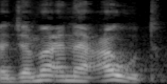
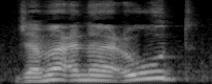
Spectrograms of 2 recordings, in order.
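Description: First: عود said "ʿawd", an "a" gliding into w; fatha on the ayn. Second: عود said with a long "oo" after the ayn, "ʿood"; mistaken vowel. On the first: Shown as a demonstration. Teacher corrects himself for students, عود with fatha on ayn, "ʿawd". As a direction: open the ayn of عود with a short a, then a still w. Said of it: "بفتح العين وسكون". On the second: Real, not acted. Teacher misreads the example word to students, mistaken long-u vowel in عود. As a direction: say عود as ʿūd, with a pure long u. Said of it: "آه، عفوًا، آه، جمعنا عود".

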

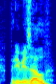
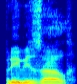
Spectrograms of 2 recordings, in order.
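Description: First: "Привязал" rising at the end as a question. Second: "Привязал" falling at the end as a statement; answering. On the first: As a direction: ask "Привязал" with a lifted ending. One man questions the other. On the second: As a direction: answer "Привязал" with a settled, dropping tone. The other man answers. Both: A narrator's reading.

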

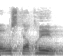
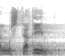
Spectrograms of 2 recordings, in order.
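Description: First: المستقيم with a thick, darkened qi; over-heavy qaf. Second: المستقيم with a clear, clean long i; lightly heavy qaf. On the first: Teacher shows the mistake, المستقيم with qaf too heavy. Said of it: "لا نقول". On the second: Teacher corrects it, المستقيم with lightly heavy qaf. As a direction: keep the qi in المستقيم thin and clear. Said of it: "وإنما". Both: Shown as a demonstration.

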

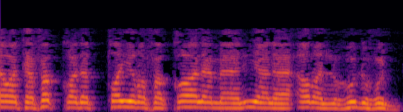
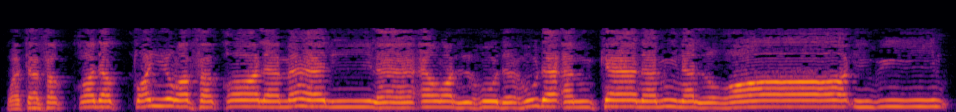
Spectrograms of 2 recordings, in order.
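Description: First: Said in the usual way. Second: "لي" as long lee, not liya, chanted slowly; silent ya. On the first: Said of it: "قرأ بإسكان الياء". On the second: Shown as a demonstration. Teacher demonstrating iskan, slow chant with "لي" as lee. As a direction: recite slowly, holding "لي" with no final a. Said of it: "قرأ بإسكان الياء هكذا".

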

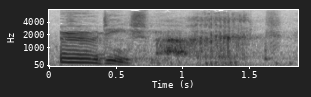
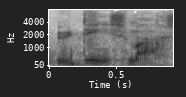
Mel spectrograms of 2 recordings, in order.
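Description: First: Slow, drawn out. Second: Humble Abigail. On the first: Repeated, drawn out. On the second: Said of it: "zegt ze". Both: Acted.

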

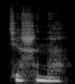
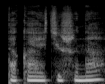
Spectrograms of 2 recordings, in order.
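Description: First: Whispered. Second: Said in the usual way. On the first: A narrator's reading. Narrated silence, whispered.

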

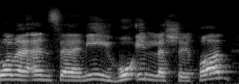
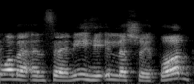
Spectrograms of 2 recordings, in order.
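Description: First: أنسانيه recited slowly as ansanihu; damma on the ha. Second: أنسانيه recited as ansanihi; kasra on the ha. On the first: Teacher showing Hafs's reading, damma on أنسانيه. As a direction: end أنسانيه on hu, with u. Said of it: "ما عدا حفص يقرأ يقول". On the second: Teacher showing the majority reading, kasra on أنسانيه. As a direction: end أنسانيه on hi, with i. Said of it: "دي لكل القراء ما عدا مين؟". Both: Shown as a demonstration.

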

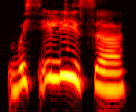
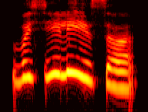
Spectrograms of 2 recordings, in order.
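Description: First: Slow, raised, drawn-out cry of the name; mildly tearful wail, stretched out; sobbing call. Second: High, slow, pleading wail of the name; plaintive call. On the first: Detective calling to the girl lying lifeless, sobbing. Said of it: "утробно всхлипнув". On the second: Detective pleading with the girl lying lifeless, plaintive. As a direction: stretch it into a pitiful lament. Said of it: "ещё жалобнее позвал Кудесников". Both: A narrator's reading.

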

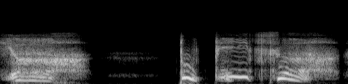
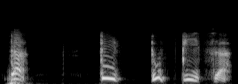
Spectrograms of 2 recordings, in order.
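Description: First: Very high, drawn-out incredulous squeal; disbelief. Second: High, crisp gleeful taunt; ecstatic cry. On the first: Python not believing his ears, high slow incredulity. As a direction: stretch it out, soaring in disbelief. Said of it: "не веря своим ушам". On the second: Rabbit delightedly confirming the insult to python, exultant cry. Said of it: "восторженно выкрикнул кролик". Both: A narrator's reading.

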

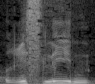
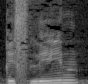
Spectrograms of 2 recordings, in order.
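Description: First: غسلين opening on throaty gh; correct ghayn. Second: قسلين opening on a uvular stop q; ghayn as qaf. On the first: Teacher correcting, proper gh in غسلين. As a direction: let the غ of غسلين rasp without a stop. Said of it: "والصواب". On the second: Teacher showing the error, q in قسلين. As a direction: start قسلين with ق in place of غ. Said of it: "أو جعل الغين قافا". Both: Shown as a demonstration.

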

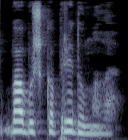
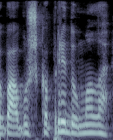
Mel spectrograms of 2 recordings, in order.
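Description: First: Light, unforced reassurance; soothing mother. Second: Sour, threatening repetition; mocking echo. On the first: Acted. Mother explaining grandmother's claim to daughter, soothing. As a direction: gently dismiss it for a child. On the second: Grandmother echoing mother's excuse, mocking. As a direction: throw the words back indignantly.

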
